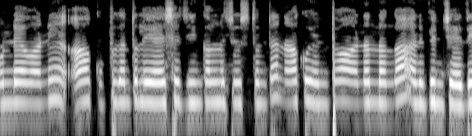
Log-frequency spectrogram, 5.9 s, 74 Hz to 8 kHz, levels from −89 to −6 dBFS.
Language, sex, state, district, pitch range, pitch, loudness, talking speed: Telugu, male, Andhra Pradesh, Anantapur, 230-245 Hz, 235 Hz, -15 LUFS, 100 wpm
